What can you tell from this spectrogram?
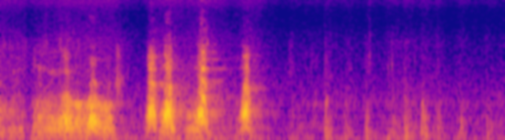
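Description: A group of street dogs in a scuffle: about a second of dense, overlapping dog noise, then four short, loud barks in quick succession between about two and three seconds in, after which only faint scattered ticks remain.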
